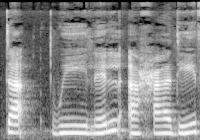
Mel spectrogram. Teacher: ha is going to be from the middle of the throat, so make sure that you are reading this with a little bit of warm air coming out as you recite.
